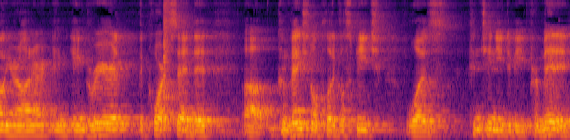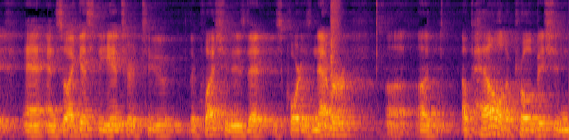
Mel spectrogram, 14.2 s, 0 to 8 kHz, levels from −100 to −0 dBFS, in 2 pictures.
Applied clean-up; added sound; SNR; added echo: none; Snare drum; 15 dB; reverberation time 0.8 s.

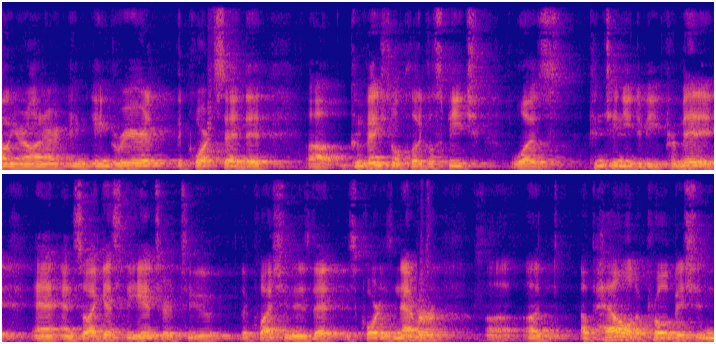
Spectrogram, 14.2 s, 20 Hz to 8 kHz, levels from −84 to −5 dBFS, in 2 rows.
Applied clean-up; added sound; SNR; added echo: neural separator model SepFormer DNS4.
